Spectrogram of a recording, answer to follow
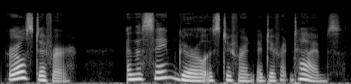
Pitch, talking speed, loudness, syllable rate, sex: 205 Hz, 190 wpm, -17 LUFS, 5.7 syllables/s, female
